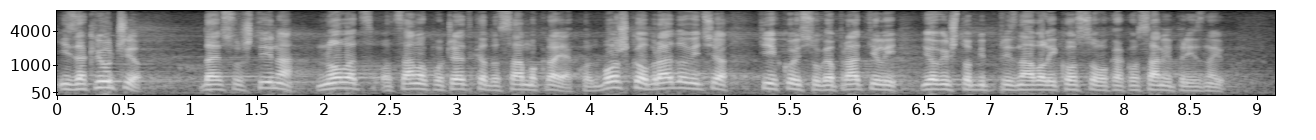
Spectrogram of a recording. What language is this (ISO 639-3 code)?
srp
